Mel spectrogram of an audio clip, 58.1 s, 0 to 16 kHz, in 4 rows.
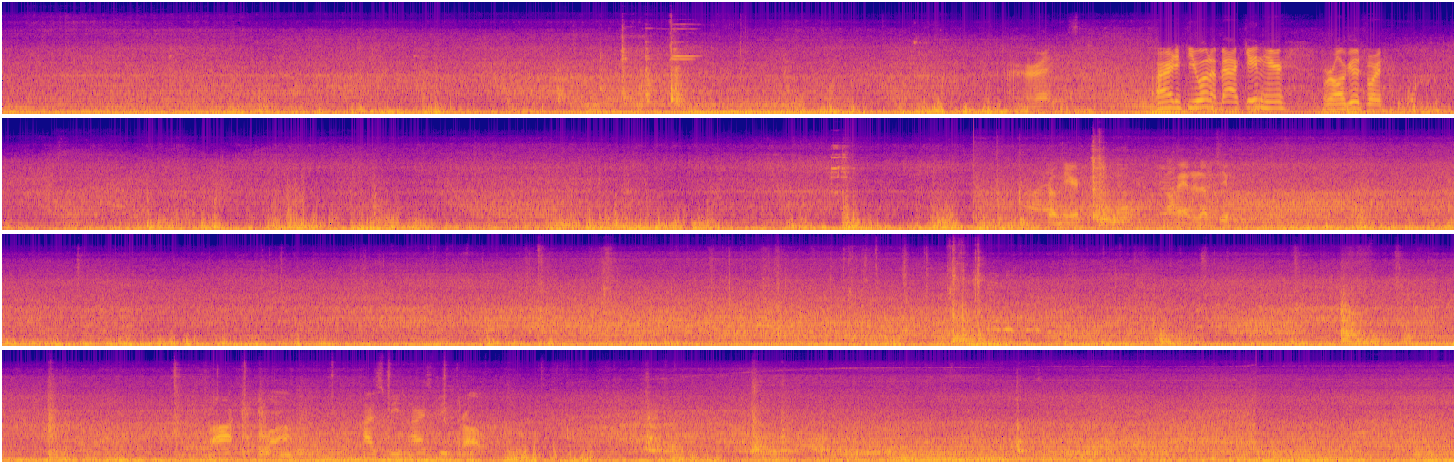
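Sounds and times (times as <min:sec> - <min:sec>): diesel trucks rumbling: 0:00.0 - 0:58.0
wind on microphone: 0:00.0 - 0:58.0.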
